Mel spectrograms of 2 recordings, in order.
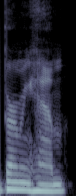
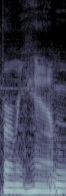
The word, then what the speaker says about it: Birmingham: Oh, is it not Birmingham? No, Birmingham? not in this country. How do you say? Is it Birmingham? Birmingham. Oh, Birmingham. You got to say it with a slight whine.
